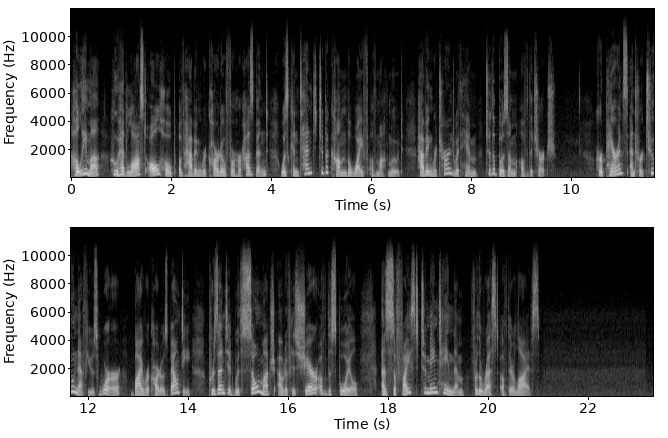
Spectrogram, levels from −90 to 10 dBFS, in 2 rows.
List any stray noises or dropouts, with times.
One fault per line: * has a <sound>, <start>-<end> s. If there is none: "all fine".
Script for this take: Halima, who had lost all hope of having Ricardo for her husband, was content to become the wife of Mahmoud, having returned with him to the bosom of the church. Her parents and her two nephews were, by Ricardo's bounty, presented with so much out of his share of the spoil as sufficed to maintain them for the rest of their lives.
all fine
